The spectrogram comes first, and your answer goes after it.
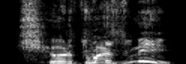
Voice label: negative vocalization, ru; «Чёрт возьми!»; Soldier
